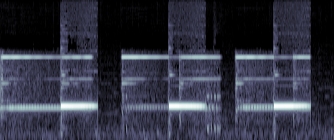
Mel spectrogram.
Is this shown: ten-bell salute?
yes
